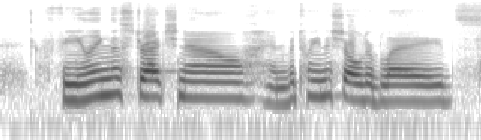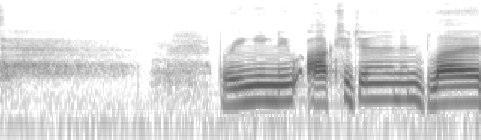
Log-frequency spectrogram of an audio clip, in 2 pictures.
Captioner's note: breath sound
